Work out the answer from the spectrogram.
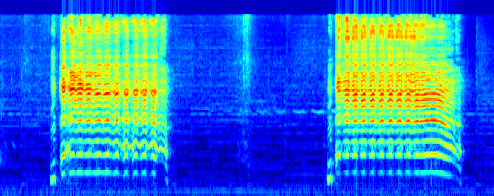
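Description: A goat bleating twice: two long, quavering bleats of a little over a second each, the second starting about three seconds after the first.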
